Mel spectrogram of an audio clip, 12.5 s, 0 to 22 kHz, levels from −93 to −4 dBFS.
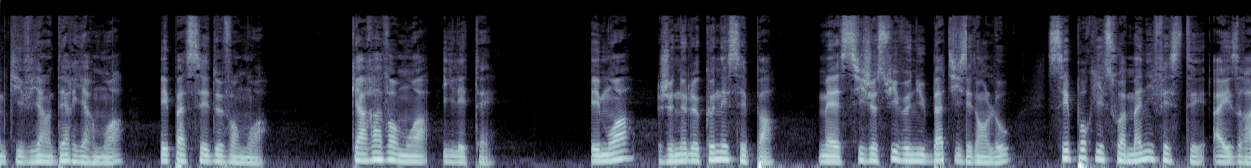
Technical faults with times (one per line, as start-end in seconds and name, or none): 1.12 dropped buffer (overrun)
9.66 dropped buffer (overrun)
